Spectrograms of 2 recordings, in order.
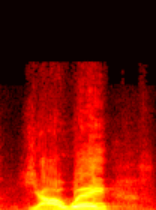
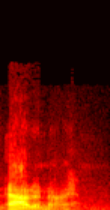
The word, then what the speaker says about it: Adonai: So contrary to the already confusing rules of Hebrew, when you come across the word YHWH, which you would normally pronounce Yahweh, you pronounce it Adonai. Just automatically, you pronounce it Adonai, which means Lord or King or ruler, right?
